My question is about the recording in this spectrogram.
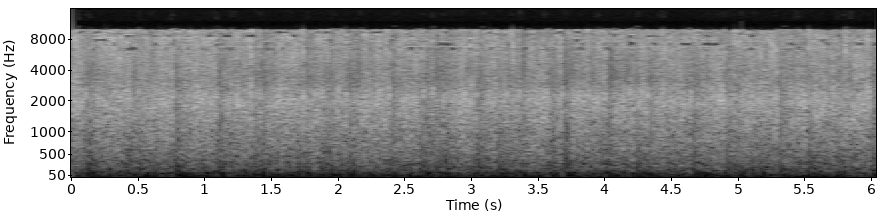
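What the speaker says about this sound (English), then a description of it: "wasn't sure if anybody even on this side was going to applaud for that" Members of Congress applaud at a State of the Union address, a dense, sustained wash of clapping filling the room, steady and loud from start to finish with no voices over it.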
